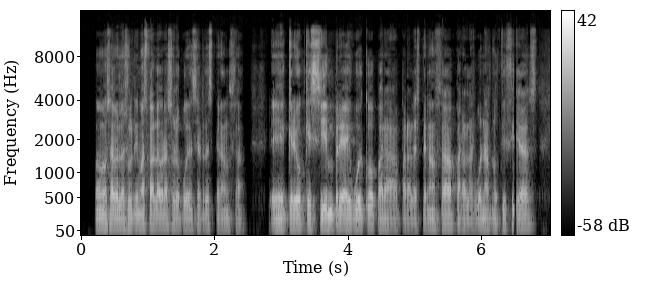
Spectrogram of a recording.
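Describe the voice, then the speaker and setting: A man talks at a fairly quick pace with a fairly low pitch and a dark, mellow tone. His intonation is fairly even, and the background is quiet. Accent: Castilian. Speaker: newspaper art director. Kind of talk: online video interview.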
